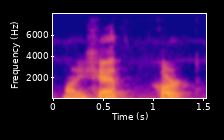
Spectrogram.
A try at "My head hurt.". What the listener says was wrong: Perfect. That's it, man.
